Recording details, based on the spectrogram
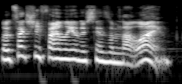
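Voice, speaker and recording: A woman with a fairly high voice streams a visual novel, reading the narration aloud and breaking off into her own expressive, casual comments. She swears freely and interrupts herself. Soft game music plays behind her. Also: racing.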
